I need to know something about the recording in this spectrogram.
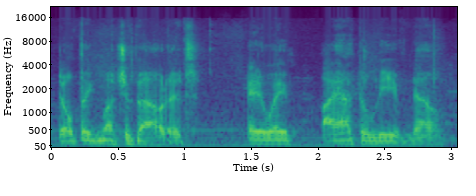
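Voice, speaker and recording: A woman voicing a kindly old male professor, courteous and gently teasing, for a visual novel. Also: rumbling low, a little fast, slight background noise, pitched below the performer's own voice. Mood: gentle, advising.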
